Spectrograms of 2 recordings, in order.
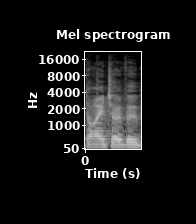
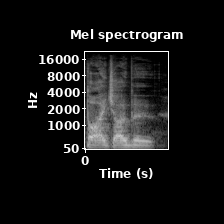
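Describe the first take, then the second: First: Said in the usual way. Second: Put-on English accent. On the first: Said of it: "he says the word Daijobu". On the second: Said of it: "he says it in the most English way possible".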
